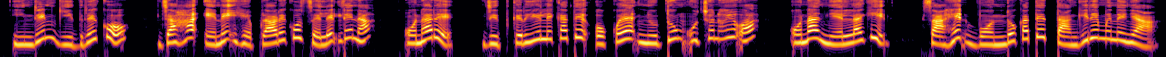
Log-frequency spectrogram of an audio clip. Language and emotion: Santali, surprised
